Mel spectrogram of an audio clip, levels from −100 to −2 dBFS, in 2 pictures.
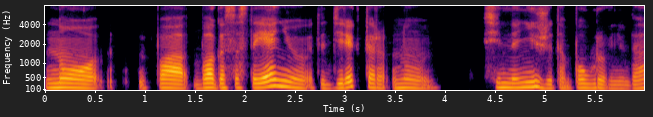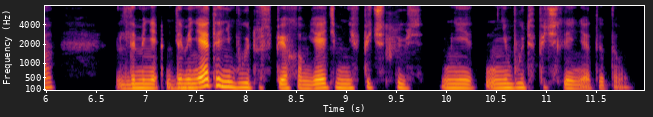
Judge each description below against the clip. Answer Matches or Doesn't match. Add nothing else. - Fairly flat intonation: Matches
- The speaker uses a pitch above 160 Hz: Doesn't match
